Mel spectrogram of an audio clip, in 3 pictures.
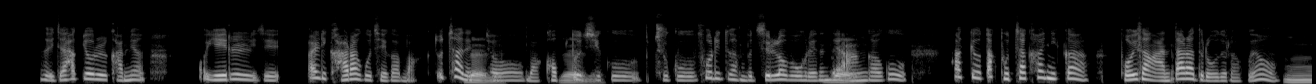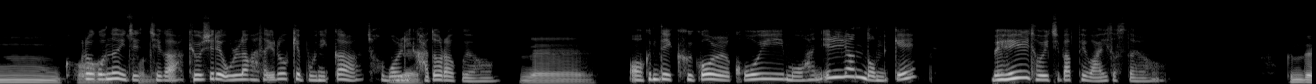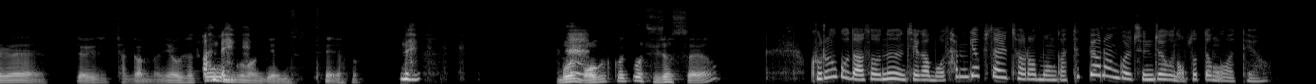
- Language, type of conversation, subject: Korean, podcast, 어릴 때 가장 소중했던 기억은 무엇인가요?
- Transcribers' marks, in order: tapping; laughing while speaking: "네"; laughing while speaking: "있는데요"; laughing while speaking: "네"; other background noise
